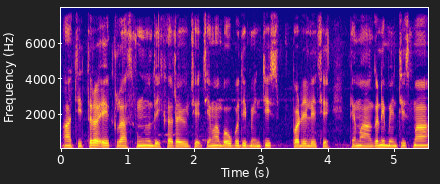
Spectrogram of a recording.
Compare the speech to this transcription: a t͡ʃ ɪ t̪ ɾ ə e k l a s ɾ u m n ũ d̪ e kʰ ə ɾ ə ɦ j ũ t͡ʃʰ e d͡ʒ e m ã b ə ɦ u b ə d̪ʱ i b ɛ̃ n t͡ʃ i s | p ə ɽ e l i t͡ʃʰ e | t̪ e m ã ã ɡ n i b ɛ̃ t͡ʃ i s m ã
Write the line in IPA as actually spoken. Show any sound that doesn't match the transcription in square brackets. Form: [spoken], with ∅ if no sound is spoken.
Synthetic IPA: a t͡ʃ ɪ t̪ ɾ ə e k l a s ɾ u m n ũ d̪ e kʰ [a] ɾ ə ɦ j ũ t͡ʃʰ e d͡ʒ e m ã b ə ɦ u b ə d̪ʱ i b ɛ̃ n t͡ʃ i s | p ə ɽ e l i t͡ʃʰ e | t̪ e m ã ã ɡ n i b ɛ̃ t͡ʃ i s m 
